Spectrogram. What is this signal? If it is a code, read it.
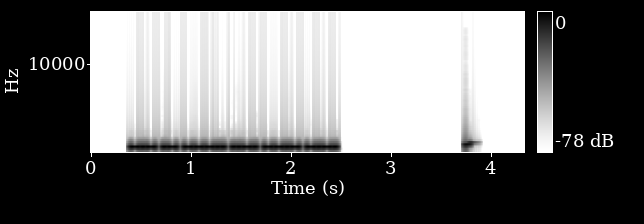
Morse code, heard as a keyed tone, about 44 wpm, 700 Hz. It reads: KA8FQC
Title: USA Call Signs Repeated 3x 45wpm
